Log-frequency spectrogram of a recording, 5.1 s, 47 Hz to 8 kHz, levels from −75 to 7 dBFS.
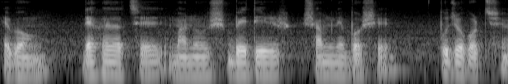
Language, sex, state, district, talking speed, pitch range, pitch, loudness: Bengali, male, Tripura, West Tripura, 105 wpm, 85-90 Hz, 90 Hz, -21 LUFS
